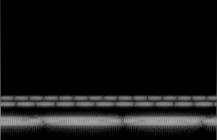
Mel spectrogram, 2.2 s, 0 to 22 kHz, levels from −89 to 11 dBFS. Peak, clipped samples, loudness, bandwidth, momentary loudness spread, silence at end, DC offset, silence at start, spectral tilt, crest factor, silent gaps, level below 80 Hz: -18 dBFS; under 0.1%; -29 LUFS; 1.4 kHz; 3 LU; 0 s; under 0.1%; 0 s; 13 dB/octave; 10 dB; none; under -90 dBFS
